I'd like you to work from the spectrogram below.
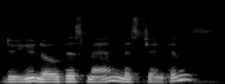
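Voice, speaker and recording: A man's voice: medium pitch, measured pace, muffled recording, close to an everyday voice. A man reading a blunt, protective boarding-house keeper. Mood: wary. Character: sharp, protective older woman who runs a boarding house.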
